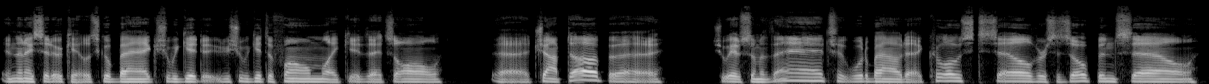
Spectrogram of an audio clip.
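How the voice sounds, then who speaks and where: Man, creaky gravelly voice, podcast host, lulling bedtime ramble, halting and meandering, dry close sound. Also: medium pitch, fairly even intonation, no echo. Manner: meandering, halting, lulling delivery with frequent digressions.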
